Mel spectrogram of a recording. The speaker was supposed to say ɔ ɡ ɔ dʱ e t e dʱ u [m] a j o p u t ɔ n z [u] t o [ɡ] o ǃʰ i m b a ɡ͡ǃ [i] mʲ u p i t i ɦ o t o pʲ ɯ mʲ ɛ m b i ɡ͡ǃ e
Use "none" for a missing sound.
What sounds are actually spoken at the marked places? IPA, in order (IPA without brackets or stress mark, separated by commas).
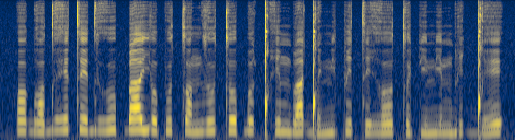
ɓ, u, ɓ, e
